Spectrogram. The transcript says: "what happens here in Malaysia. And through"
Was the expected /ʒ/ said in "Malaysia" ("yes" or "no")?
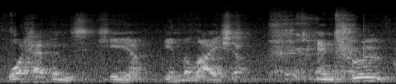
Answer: yes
